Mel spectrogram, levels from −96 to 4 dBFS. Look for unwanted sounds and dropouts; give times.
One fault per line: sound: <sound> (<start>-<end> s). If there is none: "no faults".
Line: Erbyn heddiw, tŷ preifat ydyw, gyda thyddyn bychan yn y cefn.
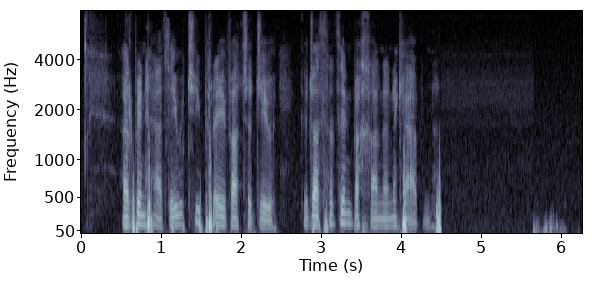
no faults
